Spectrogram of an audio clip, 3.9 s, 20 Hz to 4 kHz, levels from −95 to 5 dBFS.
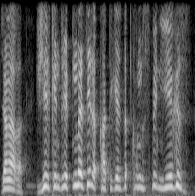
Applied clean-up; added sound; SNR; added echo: none; none; none; none.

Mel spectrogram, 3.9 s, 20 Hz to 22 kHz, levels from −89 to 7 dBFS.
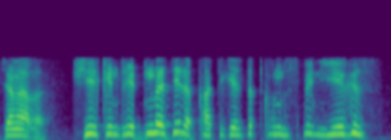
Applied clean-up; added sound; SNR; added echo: neural mask model RNNoise.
